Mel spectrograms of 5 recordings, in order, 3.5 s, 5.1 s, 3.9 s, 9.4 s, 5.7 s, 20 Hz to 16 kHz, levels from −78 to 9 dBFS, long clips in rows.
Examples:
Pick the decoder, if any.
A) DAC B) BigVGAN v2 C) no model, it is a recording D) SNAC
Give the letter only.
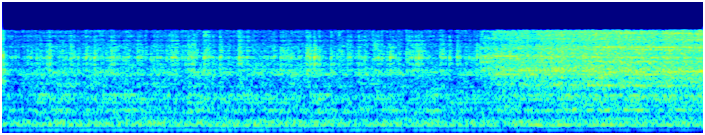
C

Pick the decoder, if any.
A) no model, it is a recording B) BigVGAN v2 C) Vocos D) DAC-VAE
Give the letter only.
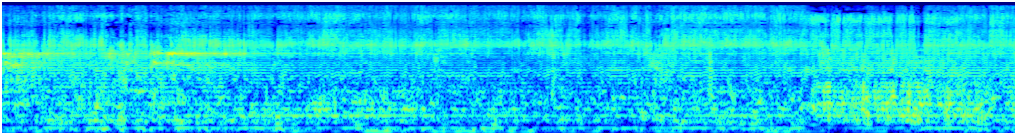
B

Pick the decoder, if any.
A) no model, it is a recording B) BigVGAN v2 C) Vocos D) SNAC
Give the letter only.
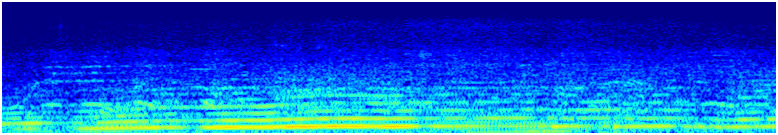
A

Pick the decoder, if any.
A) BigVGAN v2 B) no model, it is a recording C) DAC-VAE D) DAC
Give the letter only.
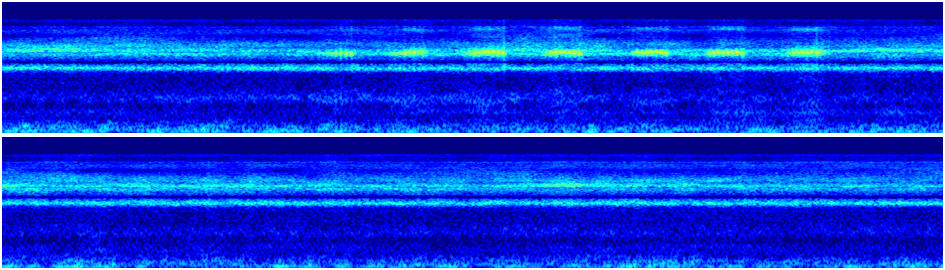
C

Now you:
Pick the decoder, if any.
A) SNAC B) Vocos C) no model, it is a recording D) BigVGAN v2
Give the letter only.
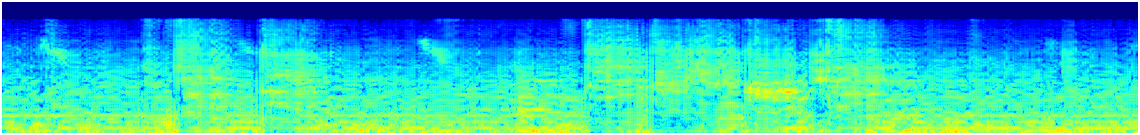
D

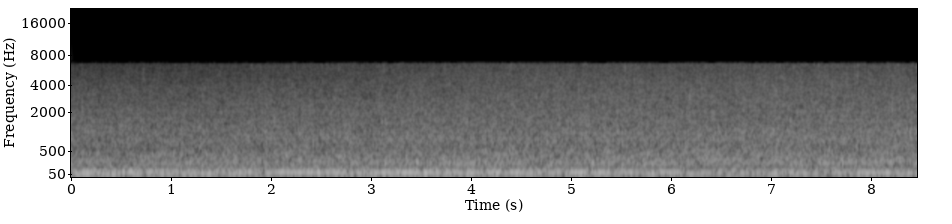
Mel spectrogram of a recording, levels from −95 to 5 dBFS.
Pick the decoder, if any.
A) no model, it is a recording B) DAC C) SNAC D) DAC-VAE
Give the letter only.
A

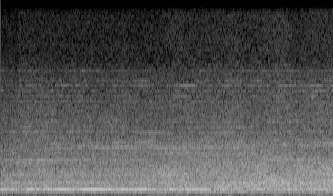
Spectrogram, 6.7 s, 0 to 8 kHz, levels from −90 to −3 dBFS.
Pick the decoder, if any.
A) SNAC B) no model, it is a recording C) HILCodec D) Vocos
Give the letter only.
B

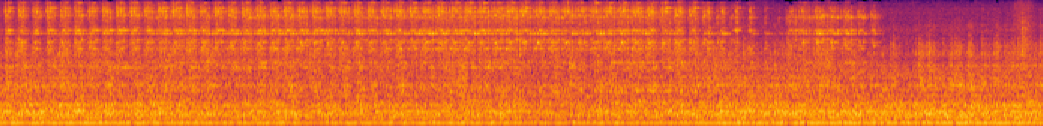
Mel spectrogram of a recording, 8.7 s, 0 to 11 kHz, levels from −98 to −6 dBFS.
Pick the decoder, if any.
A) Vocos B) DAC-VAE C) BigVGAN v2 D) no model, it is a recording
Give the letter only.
D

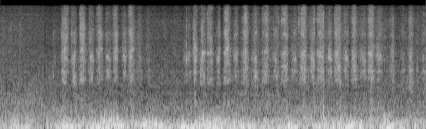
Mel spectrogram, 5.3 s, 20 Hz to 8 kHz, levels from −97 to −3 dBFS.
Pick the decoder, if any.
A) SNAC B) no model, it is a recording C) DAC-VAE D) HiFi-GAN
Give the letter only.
C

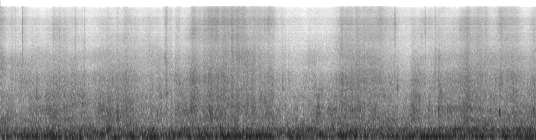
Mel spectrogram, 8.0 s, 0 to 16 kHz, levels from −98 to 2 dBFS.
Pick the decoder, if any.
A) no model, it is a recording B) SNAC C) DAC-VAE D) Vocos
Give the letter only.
C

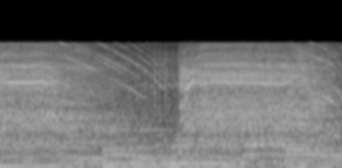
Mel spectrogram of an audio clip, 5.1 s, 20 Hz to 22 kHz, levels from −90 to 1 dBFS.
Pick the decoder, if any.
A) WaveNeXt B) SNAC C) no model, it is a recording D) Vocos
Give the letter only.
C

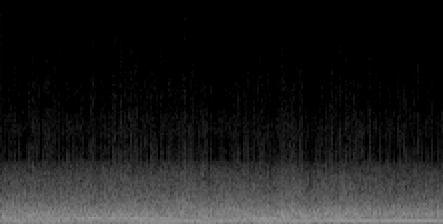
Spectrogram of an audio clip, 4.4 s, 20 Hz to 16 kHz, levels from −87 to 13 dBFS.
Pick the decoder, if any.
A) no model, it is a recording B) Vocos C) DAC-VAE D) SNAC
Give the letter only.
A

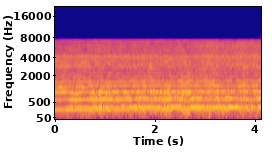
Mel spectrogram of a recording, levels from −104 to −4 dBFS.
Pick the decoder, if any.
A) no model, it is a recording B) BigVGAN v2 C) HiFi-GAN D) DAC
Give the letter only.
C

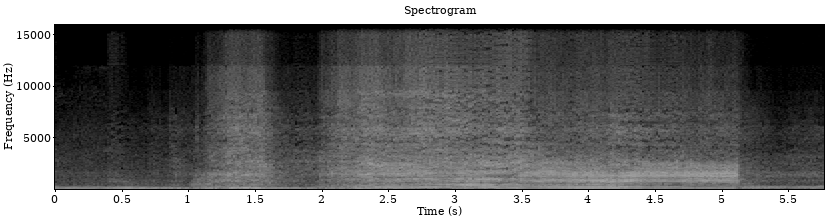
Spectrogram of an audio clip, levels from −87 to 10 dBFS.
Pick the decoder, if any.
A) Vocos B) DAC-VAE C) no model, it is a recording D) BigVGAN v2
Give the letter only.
D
